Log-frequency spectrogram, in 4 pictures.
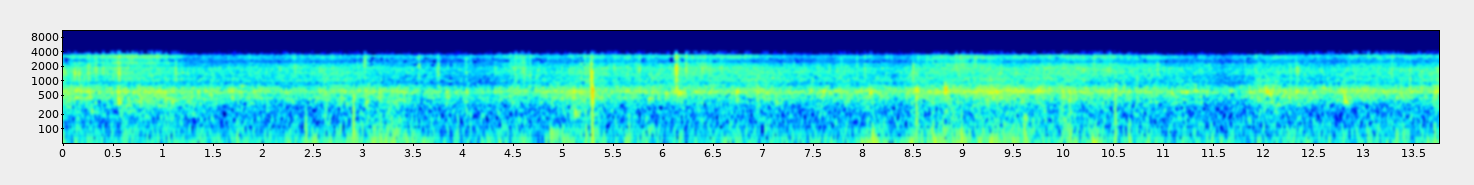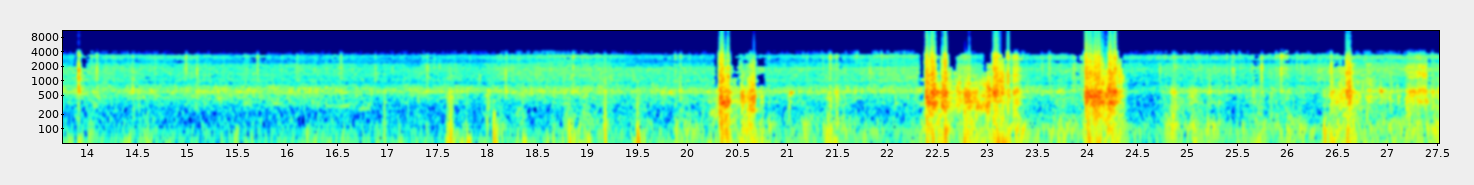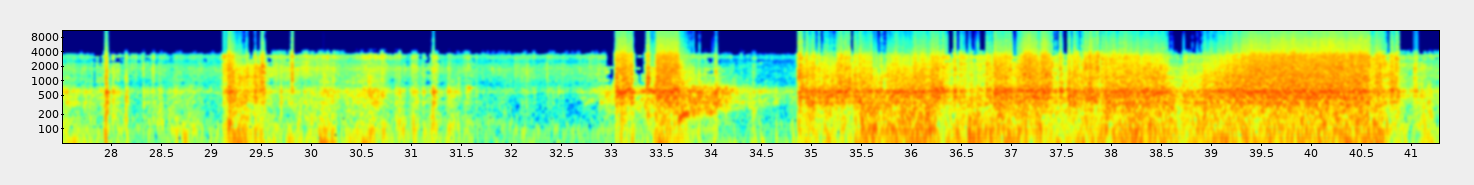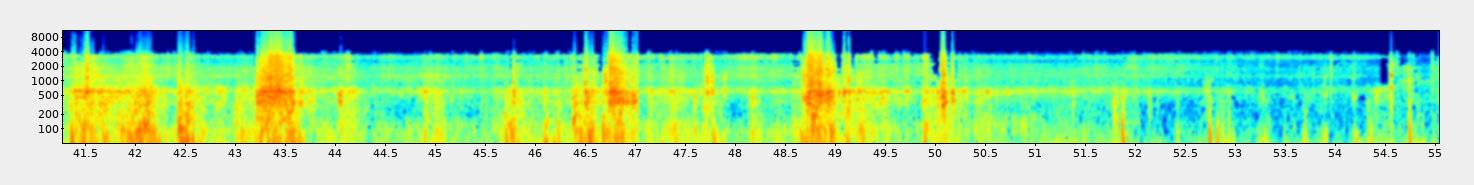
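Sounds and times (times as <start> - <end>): muffled underwater knocks and swishes: 17.4 - 39.4, 40.1 - 55.0.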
